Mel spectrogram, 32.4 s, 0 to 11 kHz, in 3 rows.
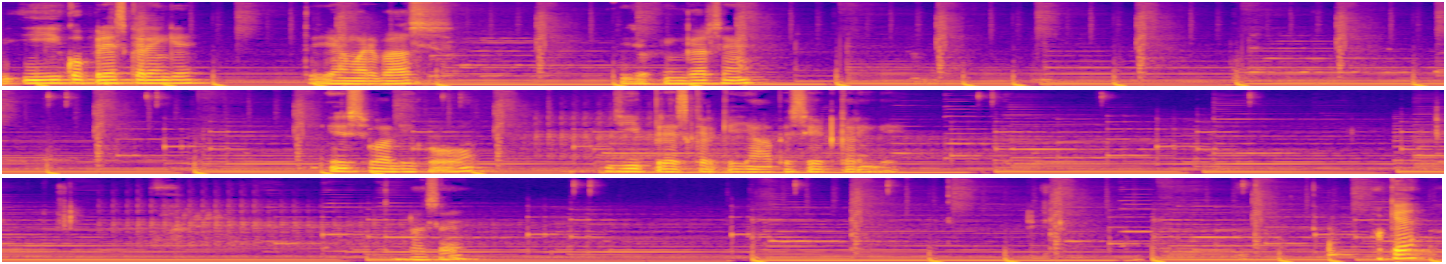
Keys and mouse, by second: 1.5 e, 14.8 click, 16.6 g, 19.8-21.0 drag, 22.7 ctrl+a, 28.3 click, 30.1 ctrl+a.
